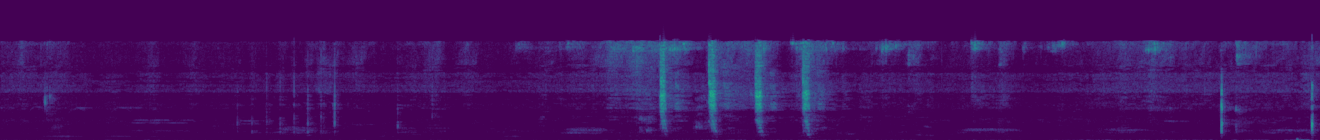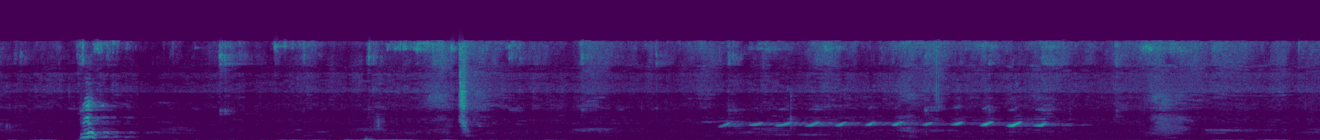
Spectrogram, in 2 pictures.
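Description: Scattered clicks and rustles, then a single short cry that falls in pitch about halfway through. Near the end, a small bird gives a rapid high trill lasting about two seconds.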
